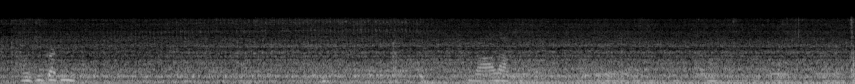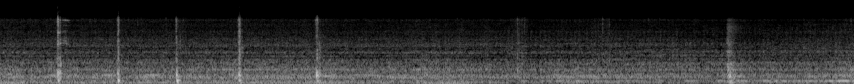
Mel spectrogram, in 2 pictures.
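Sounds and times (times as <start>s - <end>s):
engine running: 0.0s - 17.0s
hatchet chopping roots: 8.5s - 12.0s, 13.6s - 14.0s.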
